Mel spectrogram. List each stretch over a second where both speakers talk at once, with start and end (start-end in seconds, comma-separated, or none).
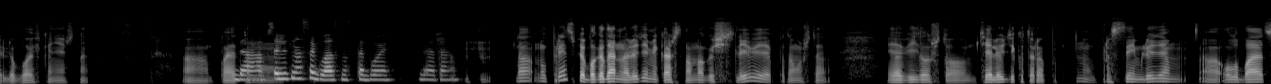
none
